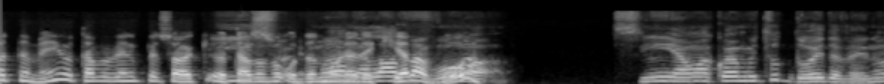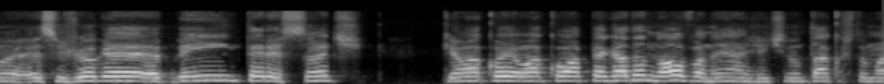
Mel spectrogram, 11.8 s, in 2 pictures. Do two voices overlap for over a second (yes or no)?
yes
